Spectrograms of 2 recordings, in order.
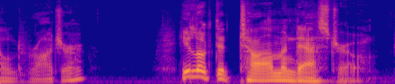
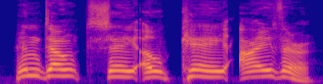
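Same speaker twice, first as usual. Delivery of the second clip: slow, stern upperclassman; stern chime-in; 14 semitones higher, slower than usual. A narrator's reading. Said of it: "Roger chimed in".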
